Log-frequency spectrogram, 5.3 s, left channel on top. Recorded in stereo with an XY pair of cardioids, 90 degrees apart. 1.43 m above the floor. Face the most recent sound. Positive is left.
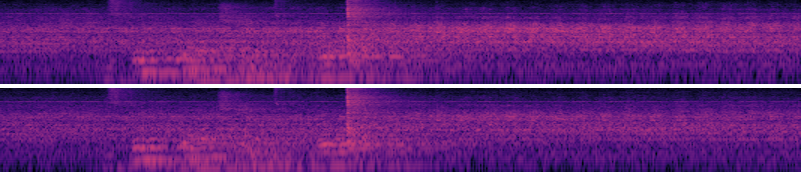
turn(degrees=-35)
